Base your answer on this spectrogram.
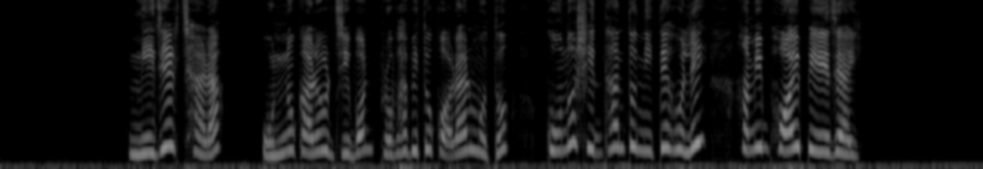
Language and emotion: Bengali, fearful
